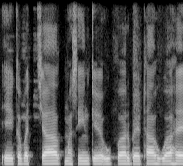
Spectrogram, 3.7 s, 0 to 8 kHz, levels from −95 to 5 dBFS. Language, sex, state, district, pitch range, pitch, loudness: Hindi, male, Jharkhand, Ranchi, 130-135 Hz, 130 Hz, -15 LUFS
